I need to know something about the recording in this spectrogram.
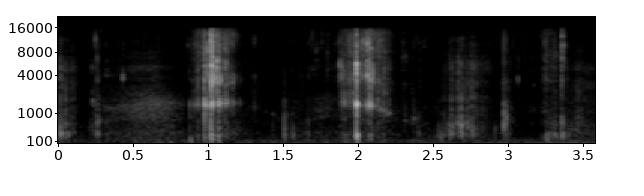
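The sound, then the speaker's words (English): Loud crunching as raw carrot is bitten at an Easter meal, with two sharp bites followed by softer chewing crunches in an uneven rhythm. “The ham is soft, the carrots are crunchy.”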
